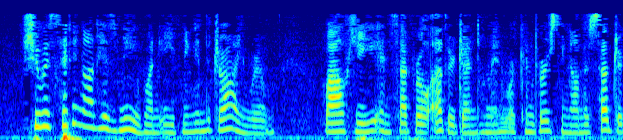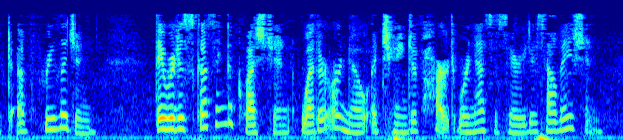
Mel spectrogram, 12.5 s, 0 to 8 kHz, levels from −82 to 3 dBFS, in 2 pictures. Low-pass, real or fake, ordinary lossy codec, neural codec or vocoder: 7.2 kHz; fake; MP3, 24 kbps; codec, 44.1 kHz, 7.8 kbps, Pupu-Codec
